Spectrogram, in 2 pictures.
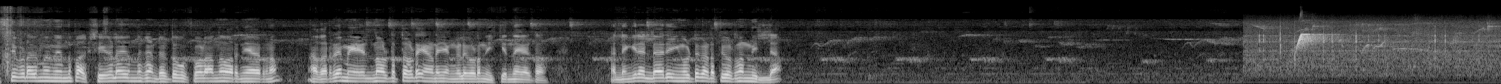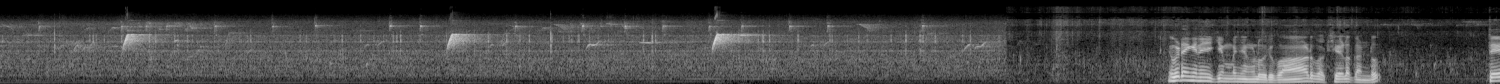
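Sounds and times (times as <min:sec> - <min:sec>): faint high bird chirps: 0:11.4 - 0:25.1
loud sharp bird call: 0:12.4 - 0:25.1.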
